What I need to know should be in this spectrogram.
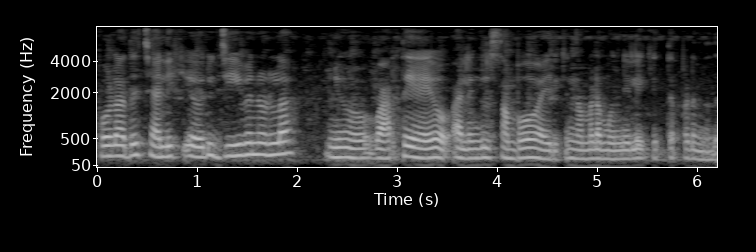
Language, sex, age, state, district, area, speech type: Malayalam, female, 45-60, Kerala, Kottayam, rural, spontaneous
